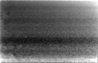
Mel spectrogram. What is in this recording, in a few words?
Zombie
